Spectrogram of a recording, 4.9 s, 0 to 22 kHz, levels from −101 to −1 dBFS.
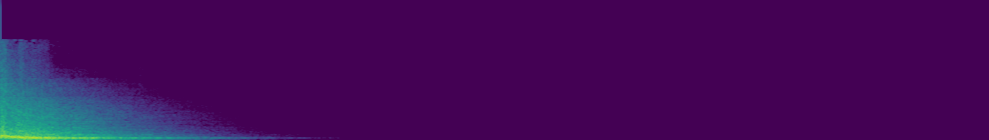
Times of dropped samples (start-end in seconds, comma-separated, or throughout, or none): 0.70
